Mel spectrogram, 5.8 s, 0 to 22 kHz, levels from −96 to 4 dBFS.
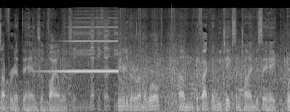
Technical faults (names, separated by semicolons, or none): loudspeaker feedback squeal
